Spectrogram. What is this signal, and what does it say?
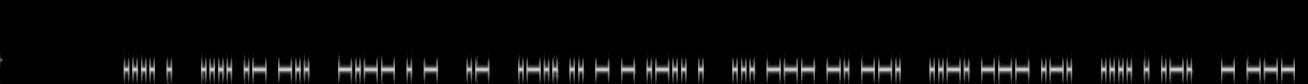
Morse code, heard as a keyed tone, about 28 wpm, 700 Hz. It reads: HE HAD YET A LITTLE SONG FOR HER TO
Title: Sentences from Top 1000 Words - Review Part 2 - 28wpm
